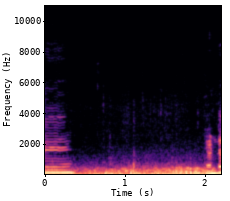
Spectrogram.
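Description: Steady low rumble of road and wind noise from a moving car, heard from inside. A held voice note ends just after the start.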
